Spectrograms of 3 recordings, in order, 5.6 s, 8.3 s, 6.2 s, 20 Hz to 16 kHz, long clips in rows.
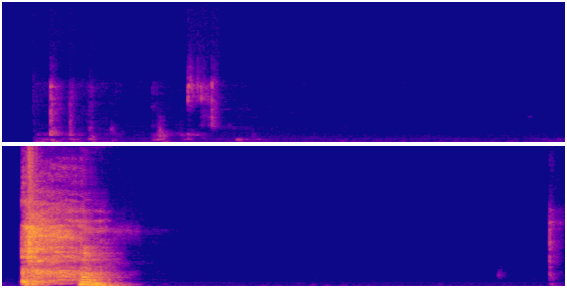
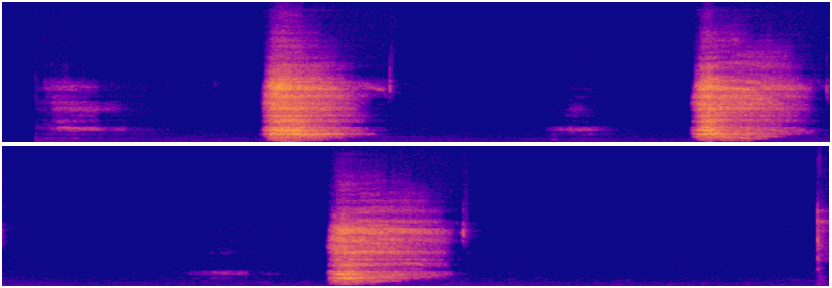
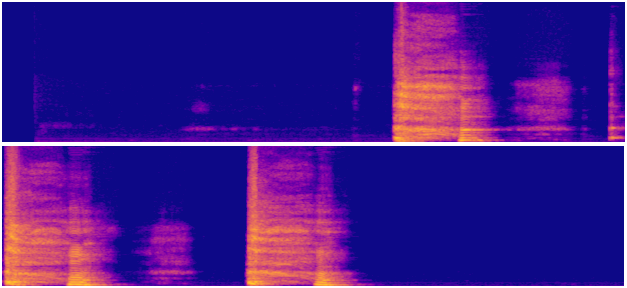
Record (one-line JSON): {"cough_length": "5.6 s", "cough_amplitude": 32768, "cough_signal_mean_std_ratio": 0.22, "exhalation_length": "8.3 s", "exhalation_amplitude": 29736, "exhalation_signal_mean_std_ratio": 0.29, "three_cough_length": "6.2 s", "three_cough_amplitude": 32768, "three_cough_signal_mean_std_ratio": 0.35, "survey_phase": "beta (2021-08-13 to 2022-03-07)", "age": "65+", "gender": "Female", "wearing_mask": "No", "symptom_none": true, "smoker_status": "Never smoked", "respiratory_condition_asthma": true, "respiratory_condition_other": false, "recruitment_source": "REACT", "submission_delay": "2 days", "covid_test_result": "Negative", "covid_test_method": "RT-qPCR"}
